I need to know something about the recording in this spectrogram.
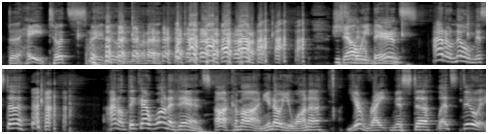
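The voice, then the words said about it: Old-time big band era dialogue. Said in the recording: “do my impression of big band”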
